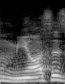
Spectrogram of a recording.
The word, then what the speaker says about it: meiosis: अब माइटोसिस के बाद सेल डिवीजन का अगला टाइप है मियोसिस। कुछ लोग इसे मायोसिस भी प्रोनाउंस करते हैं।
